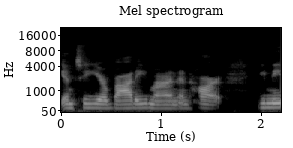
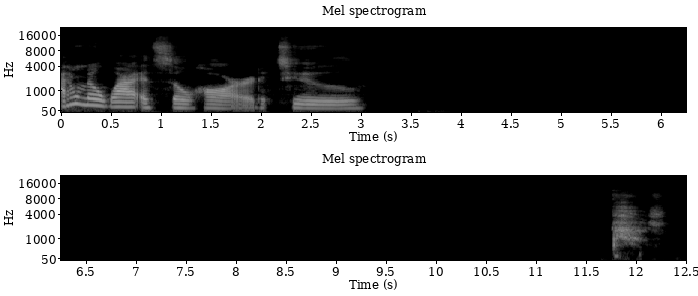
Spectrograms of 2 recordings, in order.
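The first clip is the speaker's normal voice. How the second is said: slow voice, fighting to keep emotion down. Reflecting aloud about a sudden headache, trying not to get emotional. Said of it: "I'm trying not to get emotional".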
